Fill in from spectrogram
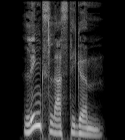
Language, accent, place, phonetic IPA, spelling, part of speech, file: German, Germany, Berlin, [ˈlɪŋksˌlastɪɡəm], linkslastigem, adjective, De-linkslastigem.ogg
- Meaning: strong dative masculine/neuter singular of linkslastig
